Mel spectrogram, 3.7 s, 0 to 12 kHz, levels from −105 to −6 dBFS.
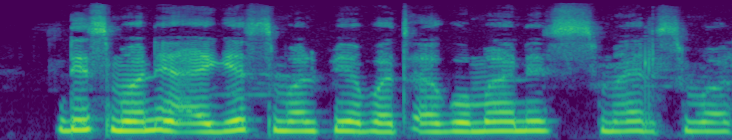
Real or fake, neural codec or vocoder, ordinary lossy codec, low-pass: real; none; MP3, 96 kbps; 10.8 kHz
